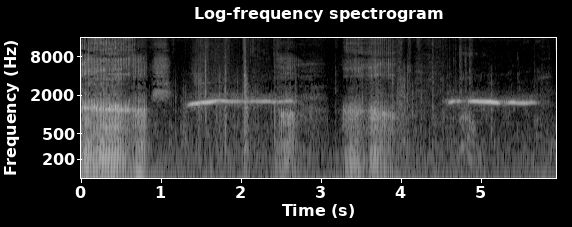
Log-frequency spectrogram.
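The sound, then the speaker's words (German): Cartoonish snoring repeats in two slow cycles, each a raspy, rumbling inhale followed by a long, thin whistle on the exhale, fairly loud with no talking. “Nur das Bett schnarcht weiter.”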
